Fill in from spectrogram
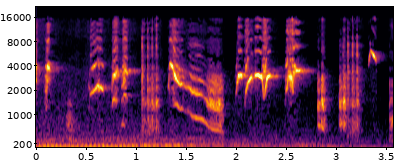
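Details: Javan myna master song for training young mynas: a long descending slurred whistle amid harsh rasps, short chatters and bright clipped whistled notes.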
